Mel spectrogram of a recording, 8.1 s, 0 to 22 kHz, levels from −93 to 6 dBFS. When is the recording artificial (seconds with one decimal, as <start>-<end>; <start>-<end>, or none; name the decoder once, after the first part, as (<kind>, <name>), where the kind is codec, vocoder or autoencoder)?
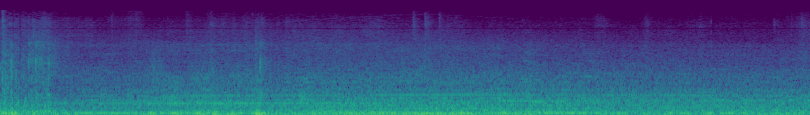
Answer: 0.4-2.0 (codec, SNAC)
